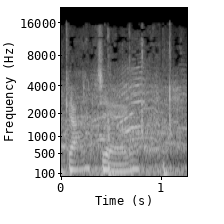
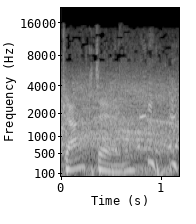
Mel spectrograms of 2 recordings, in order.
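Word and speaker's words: Gakdeng: And Maria Gakte recently told her school staff, you know, my last name's actually pronounced Gakdang.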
